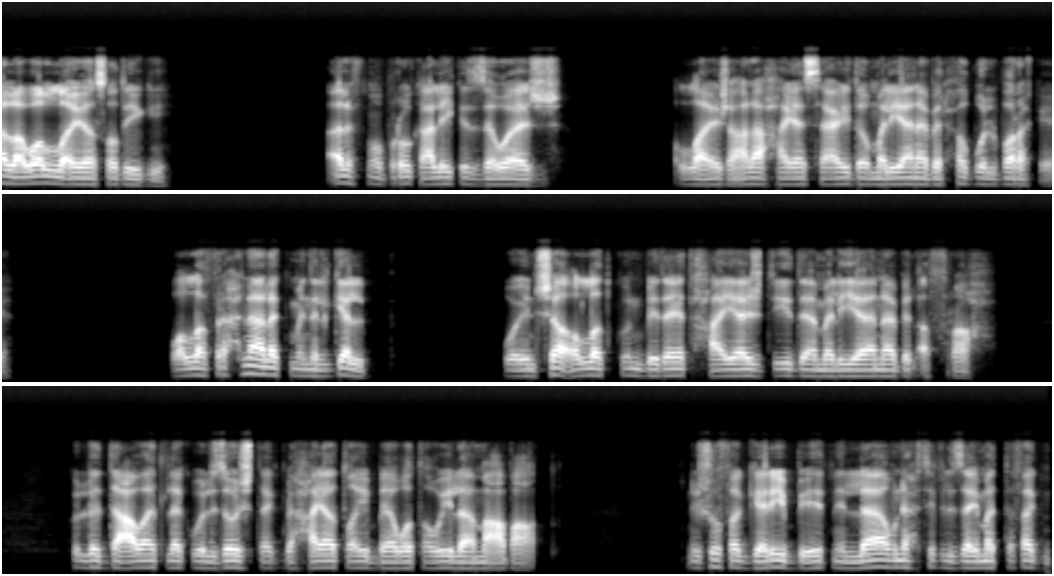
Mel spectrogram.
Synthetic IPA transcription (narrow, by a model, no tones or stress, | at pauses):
halːawɑlˤːɑːjaːsˤɑd̪iːɡi | ʔa̰lfmabɾuːkʕaleːkɪzːawaːʒ | wʔɑ̰lˤːɑːjɪd͡ʒʕa̰lhaħajaːsaʕiːd̪awmaljaːnabɪlħʊbːwɪlbɑɾˤɑka̰ | wʔɑ̰lˤːɑːfɾˤɪħnaːlakmɪnɪlɡalb̚ | wɪʔɪnʃaːʔɑlˤːɑːt̪ḁkuːnbɪd̪aːjat̪ħajaːʒd̪iːd̪amaljaːnabɪlʔɑ̰fɾˤɑ̰ːħ | kʊlːɪd̪ːaʕawaːt̪lakwɪlɪzoːʒt̪ak̚bɪħajaːt̪ˤɑjːɪbawɪt̪ˤɑwiːlama̰ʕbɑ̰ʕd̪ˤ | nɪʃuːfak̚ɡaɾiːbːɪʔɪðnɪlːaːwnɪħt̪afɪlzajːmat̪ːafaɡn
